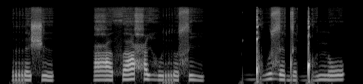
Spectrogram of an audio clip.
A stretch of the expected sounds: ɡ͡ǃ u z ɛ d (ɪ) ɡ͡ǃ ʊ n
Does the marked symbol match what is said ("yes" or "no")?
no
